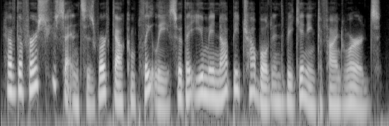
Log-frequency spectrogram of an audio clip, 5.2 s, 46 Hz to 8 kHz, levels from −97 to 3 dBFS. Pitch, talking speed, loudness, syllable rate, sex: 145 Hz, 240 wpm, -19 LUFS, 6.1 syllables/s, male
